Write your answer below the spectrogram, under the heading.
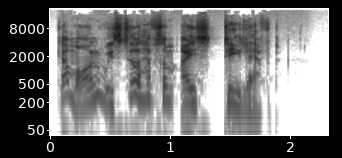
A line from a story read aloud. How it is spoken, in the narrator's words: cried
